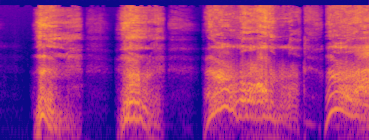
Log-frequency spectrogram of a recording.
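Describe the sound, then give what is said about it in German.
A human voice imitates a lion with four loud, growling roars, each a deep, rough burst with pauses between. The third roar stretches longest before a final one closes the sequence. “Das ist ein Hengst, das ist ein Pferd. Nein? Löwe. Ja.”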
